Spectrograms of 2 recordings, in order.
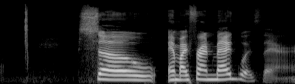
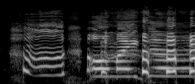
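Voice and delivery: high whimpering mock sob, drawn out; hammed-up drunk crying; mock whine crying; 12 semitones higher, slower than usual. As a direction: imitate his drunk whine, pitched way up. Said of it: "whine crying".

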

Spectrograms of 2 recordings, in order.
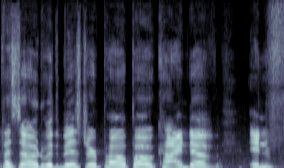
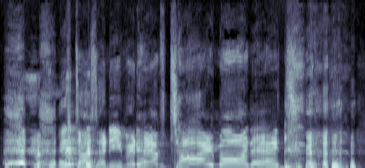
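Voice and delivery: laughing shout; 12 semitones higher, much slower than usual. Real, not acted. Laughing protest continues.

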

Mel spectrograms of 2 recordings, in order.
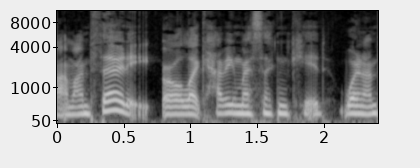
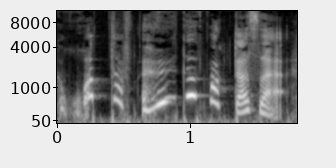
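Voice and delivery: high, loud burst of disbelief; retold outrage; 13 semitones higher, 7 dB louder than usual. Friend ditched her at the party, retold outraged outburst. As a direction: re-enact an indignant outburst, pitch shooting up. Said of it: "I got so fucking mad".

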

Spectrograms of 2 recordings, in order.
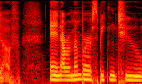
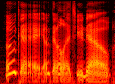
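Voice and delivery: very high, squeaky mock-crying voice; hammed-up tearful surrender, pitched way up; imitated tearful reply; 13 semitones higher, 4 dB quieter than usual. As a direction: give in with a put-on weepy whine. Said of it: "I'm crying while I'm saying this".

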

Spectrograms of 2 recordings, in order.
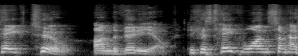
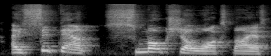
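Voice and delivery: ordinary talk

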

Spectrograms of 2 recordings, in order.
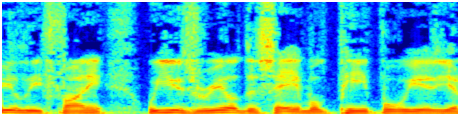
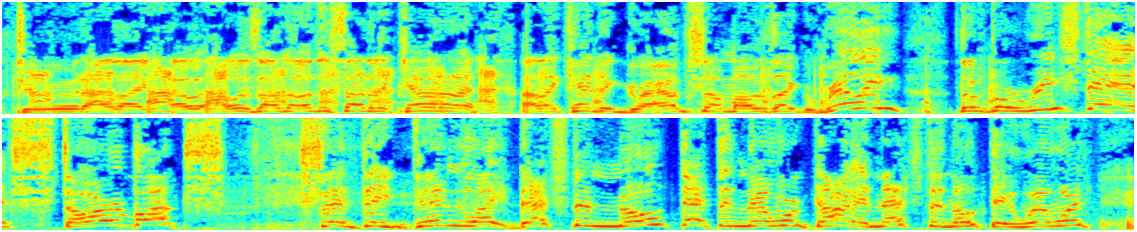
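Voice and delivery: incredulous; 14 semitones higher than usual. Real, not acted. Outraged retelling, high pitch.

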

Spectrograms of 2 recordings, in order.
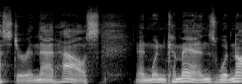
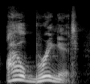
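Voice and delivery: higher, eager offer to help; eager cry; 6 semitones higher than usual. A narrator's reading. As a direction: jump in helpfully. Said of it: "always glad to be of service".

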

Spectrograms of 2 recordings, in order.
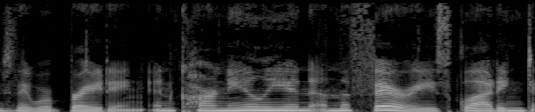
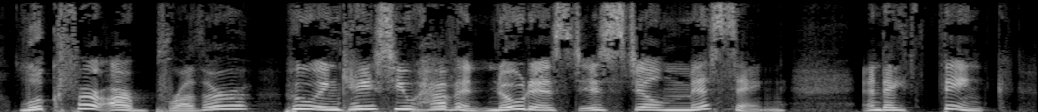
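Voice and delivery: higher, louder, pointed comeback; indignant retort; 8 semitones higher, 7 dB louder than usual. Acted. Petra telling siblings their brother is missing, indignant. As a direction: spell it out to someone oblivious.

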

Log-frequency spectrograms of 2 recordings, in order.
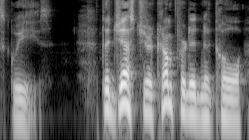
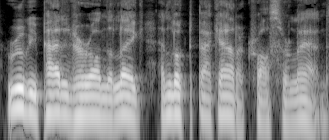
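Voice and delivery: plain reading voice

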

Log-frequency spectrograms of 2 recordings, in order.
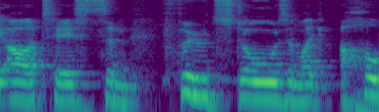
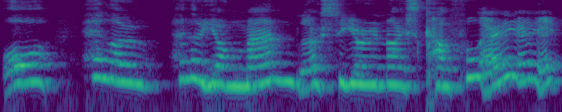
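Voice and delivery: very high, put-on wheedling voice; creepy woman's voice; 12 semitones higher than usual. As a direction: imitate an oddball stranger, pitched way up. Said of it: "She was like".

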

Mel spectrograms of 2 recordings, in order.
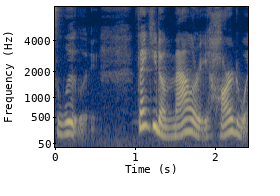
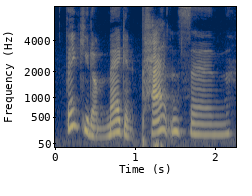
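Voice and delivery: ordinary talk, nothing marked

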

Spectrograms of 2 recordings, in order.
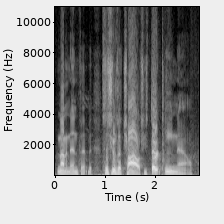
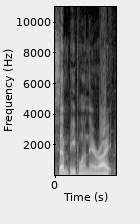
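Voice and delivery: normal talking voice

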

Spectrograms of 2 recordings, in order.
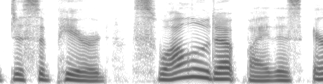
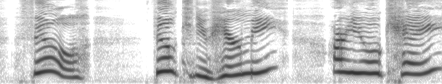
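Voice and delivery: much higher, much louder alarmed calls; frantic calling; 13 semitones higher, 9 dB louder than usual. Acted. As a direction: shout his name to reach him. Calling to collapsed friend.

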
